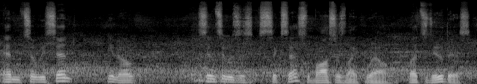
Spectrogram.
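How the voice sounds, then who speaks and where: A man's voice: on the low side, sing-song, a little fast, very noisy. A man with a Hawaiian accent, a brewer and author telling stories as a guest in a casual interview.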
